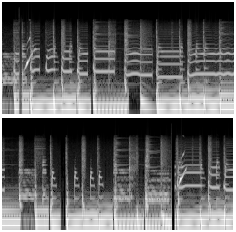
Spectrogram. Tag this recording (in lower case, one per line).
music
